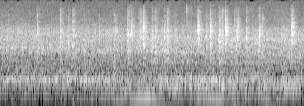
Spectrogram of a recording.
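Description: A train running on rails: irregular clicks of wheels over rail joints over a steady rush, with a low rumble that swells about two seconds in and fades again near the end.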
